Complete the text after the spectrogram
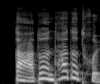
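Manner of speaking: ordinary delivery, nothing marked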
